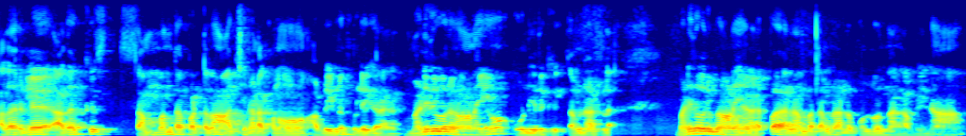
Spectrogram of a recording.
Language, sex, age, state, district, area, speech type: Tamil, male, 30-45, Tamil Nadu, Salem, urban, spontaneous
